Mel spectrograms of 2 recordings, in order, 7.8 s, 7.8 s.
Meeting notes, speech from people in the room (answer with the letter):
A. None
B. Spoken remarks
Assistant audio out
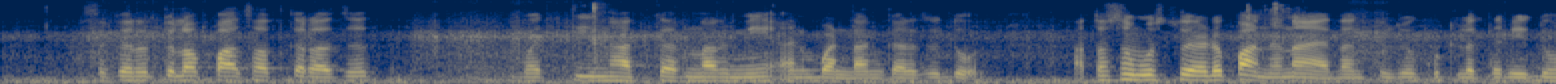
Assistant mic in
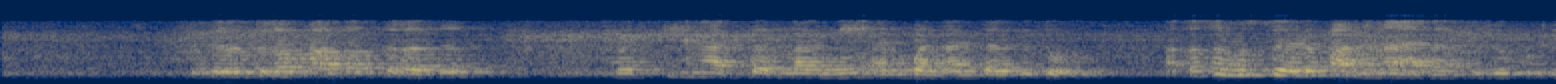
A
